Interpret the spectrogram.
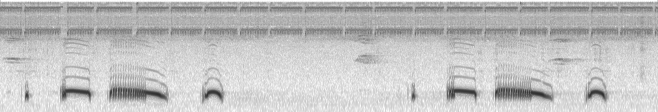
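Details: Karom pa roi style song of a spotted dove, said to be off cue: two phrases of soft hoots, each a clipped note, a short coo, a long falling croon and a brief closing hoot, separated by a pause.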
